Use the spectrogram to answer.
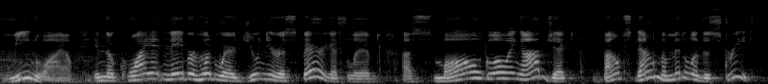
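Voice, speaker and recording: A woman narrating a children's story in an expressive, suspenseful, dramatic way. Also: mid-range voice, normal speed, hardly any pauses, slight background noise, rough recording.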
